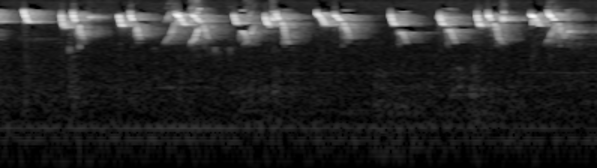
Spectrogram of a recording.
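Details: Saffron finch kept as a cage bird and warmed up, giving evenly spaced, high, sharp chirps with downward slurs, about three per second, over a faint low hum.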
